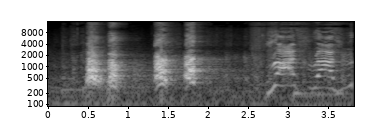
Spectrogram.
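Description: A dog in the video game Dragon Age 2 gives four short, loud barks in two quick pairs, followed by a moment of a character speaking.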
